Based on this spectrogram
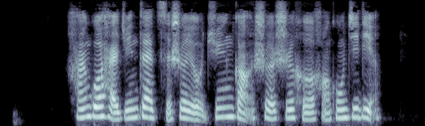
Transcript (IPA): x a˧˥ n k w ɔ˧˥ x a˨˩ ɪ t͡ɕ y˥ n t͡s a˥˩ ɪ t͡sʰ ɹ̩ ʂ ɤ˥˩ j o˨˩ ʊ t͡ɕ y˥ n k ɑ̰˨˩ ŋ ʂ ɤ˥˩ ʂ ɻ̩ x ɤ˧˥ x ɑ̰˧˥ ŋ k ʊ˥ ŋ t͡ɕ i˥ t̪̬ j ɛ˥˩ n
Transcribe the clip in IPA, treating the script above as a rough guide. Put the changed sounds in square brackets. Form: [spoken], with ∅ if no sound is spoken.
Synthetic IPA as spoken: x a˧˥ n k w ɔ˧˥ x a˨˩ ɪ t͡ɕ y˥ n t͡s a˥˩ ɪ t͡sʰ ɹ̩ ʂ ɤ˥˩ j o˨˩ ʊ t͡ɕ y˥ n k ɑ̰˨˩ ŋ ʂ ɤ˥˩ ʂ ɻ̩ x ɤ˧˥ x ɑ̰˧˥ ŋ [kʰ] ʊ˥ ŋ t͡ɕ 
